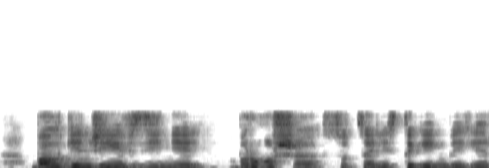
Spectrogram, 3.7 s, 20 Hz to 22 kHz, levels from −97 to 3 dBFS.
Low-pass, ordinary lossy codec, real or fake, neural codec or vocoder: 7.2 kHz; none; real; none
